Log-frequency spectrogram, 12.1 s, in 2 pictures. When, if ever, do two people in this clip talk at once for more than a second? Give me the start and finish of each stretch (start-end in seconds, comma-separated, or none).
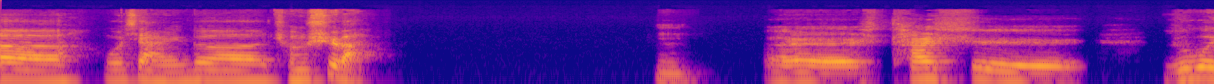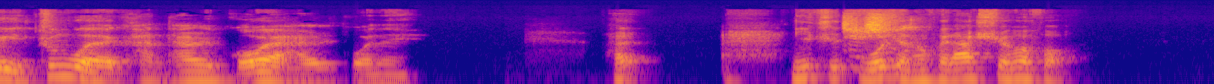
none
